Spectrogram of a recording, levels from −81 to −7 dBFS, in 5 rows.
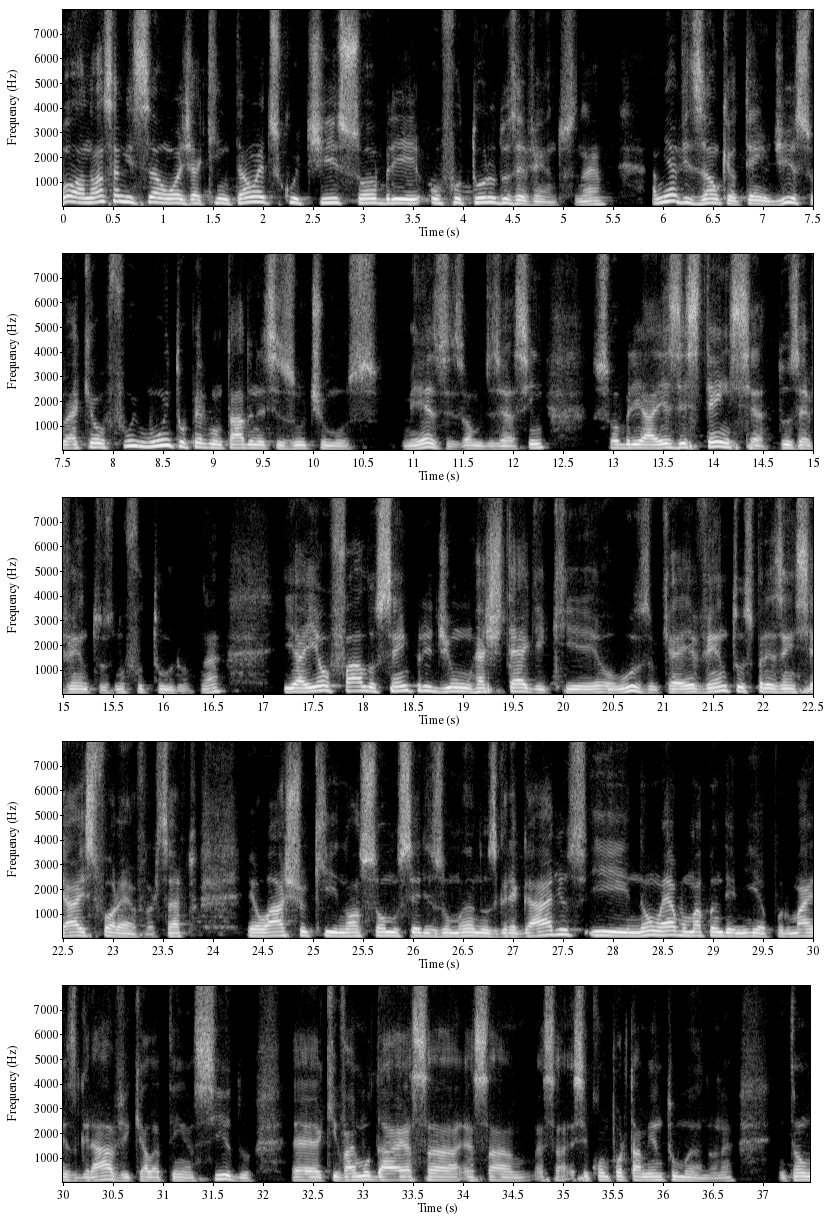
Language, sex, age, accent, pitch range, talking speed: Portuguese, male, 50-69, Brazilian, 120-150 Hz, 140 wpm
